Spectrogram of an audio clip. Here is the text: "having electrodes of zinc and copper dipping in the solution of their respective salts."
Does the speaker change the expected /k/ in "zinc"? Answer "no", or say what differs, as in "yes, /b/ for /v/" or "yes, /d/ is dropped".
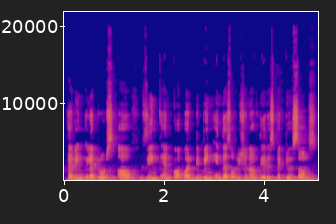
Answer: no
